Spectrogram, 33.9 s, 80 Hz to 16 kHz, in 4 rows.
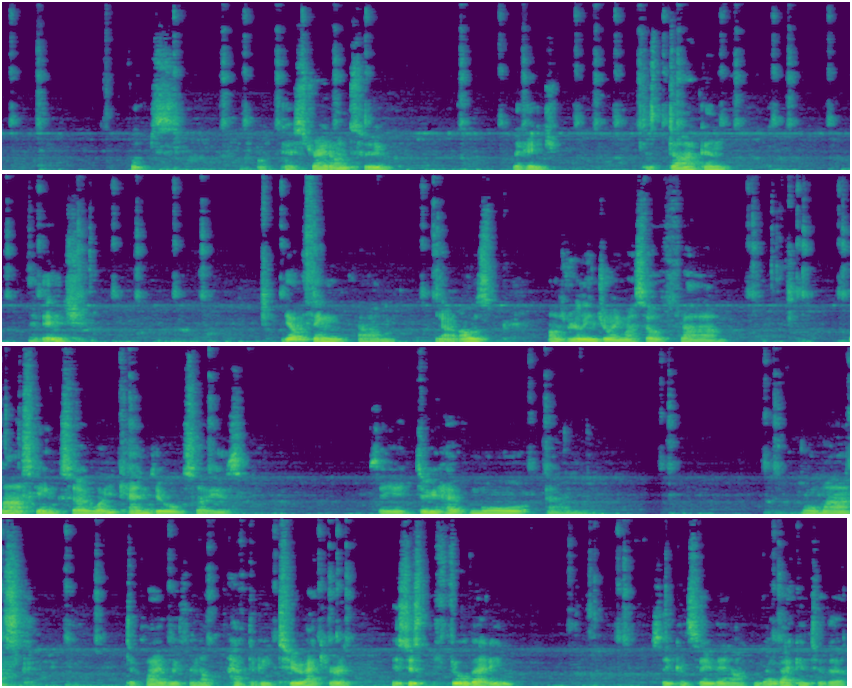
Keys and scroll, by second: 1.2 super+z, 30.0 alt+BackSpace, 30.7 alt+super+BackSpace, 31.1 alt+super+d, 31.3 super+space.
